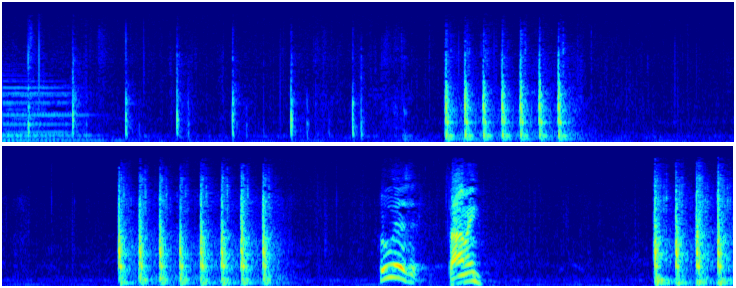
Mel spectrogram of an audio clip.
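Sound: knocking on a door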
